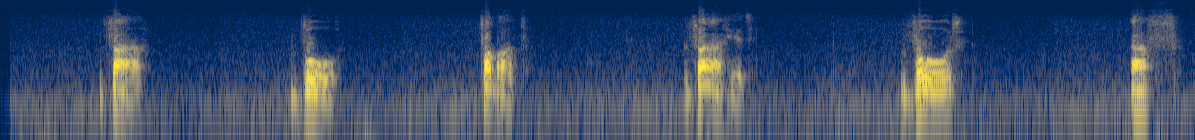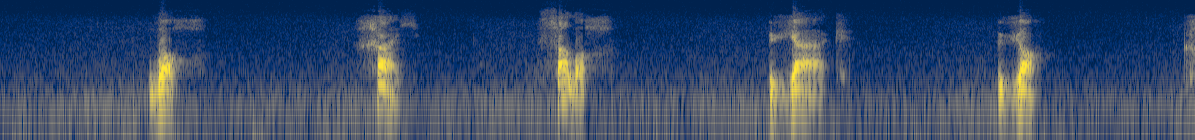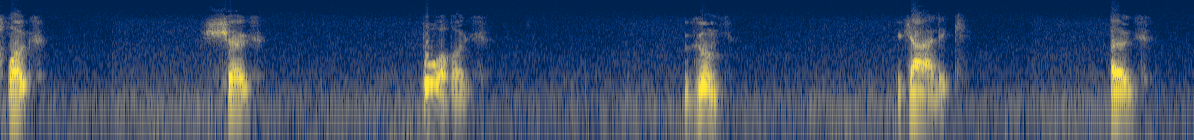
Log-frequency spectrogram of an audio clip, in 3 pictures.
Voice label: fricatives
